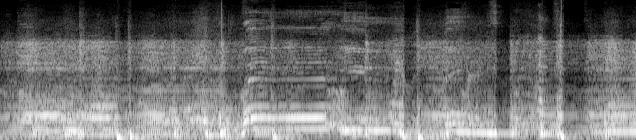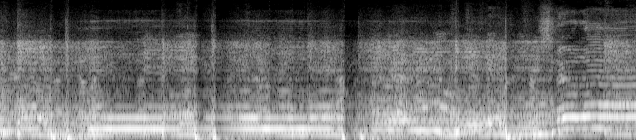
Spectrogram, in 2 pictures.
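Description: Live one-man-band rock playing: a guitar carrying an instrumental passage, some notes gliding in pitch, over kick drum beats.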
